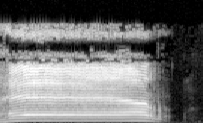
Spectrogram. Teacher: هار فخمناه، علاش؟ لأني ما ملتش، لم أمل الحرف الذي قبلها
